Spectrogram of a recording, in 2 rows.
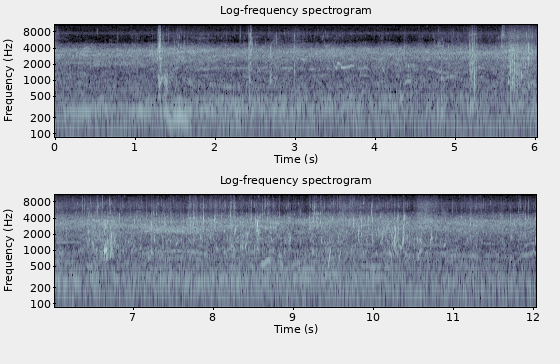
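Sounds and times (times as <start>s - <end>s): water splashing and trickling: 4.8s - 12.0s.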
